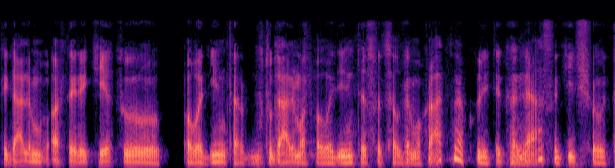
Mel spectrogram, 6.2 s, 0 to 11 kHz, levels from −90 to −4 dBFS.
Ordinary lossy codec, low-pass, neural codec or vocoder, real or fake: AAC, 32 kbps; 7.2 kHz; codec, 16 kHz, 2 kbps, FunCodec, trained on Chinese and English, 25 frames a second; fake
